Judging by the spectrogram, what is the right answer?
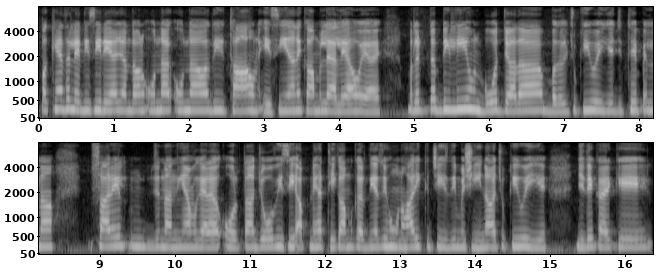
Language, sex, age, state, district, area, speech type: Punjabi, female, 18-30, Punjab, Amritsar, urban, spontaneous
